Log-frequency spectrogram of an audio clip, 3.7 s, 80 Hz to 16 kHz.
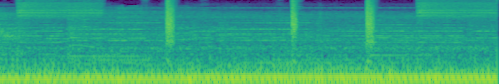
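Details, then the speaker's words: Chrysler 300 3.6 V6 with a Ripp supercharger, at idle on a hot day on the first start after an oil change: a steady, even low rumble with no knocks, misses or squeals; it sounds healthy. "sounds like it's running good though"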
